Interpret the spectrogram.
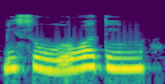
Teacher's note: seen pronounced like a whistle sound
